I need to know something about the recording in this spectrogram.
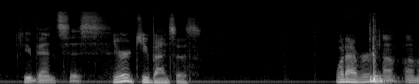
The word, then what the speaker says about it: cubensis: it Cuban 12 times cubanasis where's the letter between n and the s I don't know that's just how he pronounces it so I followed along cubensis you're a cubensis whatever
